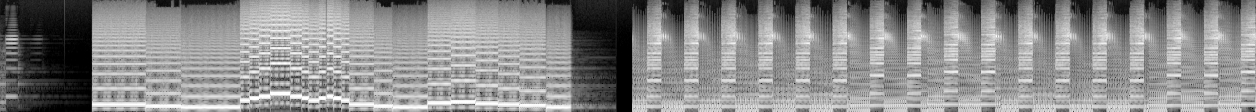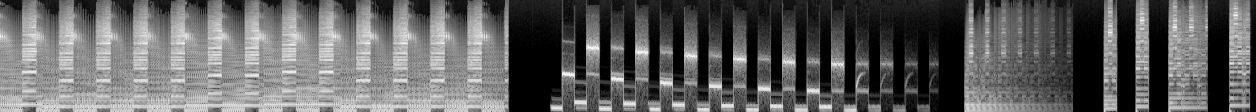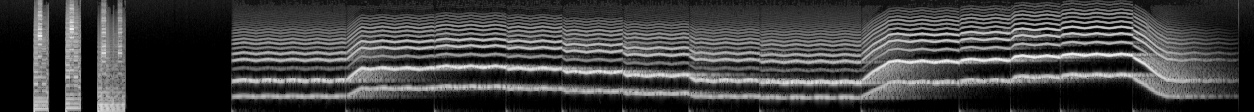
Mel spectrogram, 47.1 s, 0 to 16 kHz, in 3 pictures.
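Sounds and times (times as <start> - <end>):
pulsing synthesizer sequence: 1.2 - 7.3, 8.0 - 22.0
synthesizer lead melody: 1.2 - 22.1.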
